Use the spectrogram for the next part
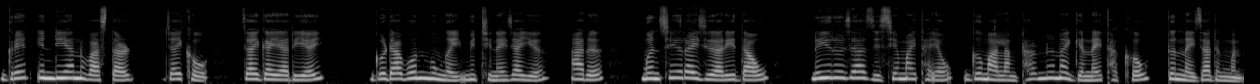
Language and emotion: Bodo, neutral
